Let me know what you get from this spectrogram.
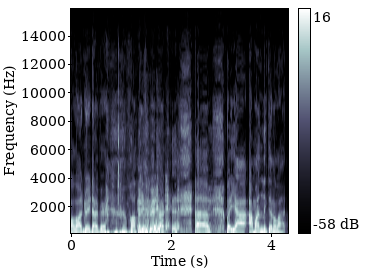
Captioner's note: laughs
